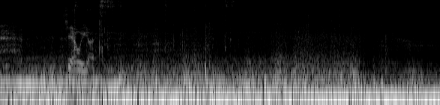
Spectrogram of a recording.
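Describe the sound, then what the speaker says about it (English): A Subaru labors up a damp, wet demolition derby track, its engine droning steadily beneath a man's speech, with some rattling and clunking of the car along the way. "let's see if we can get back up the demolition derby track in the Subi"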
